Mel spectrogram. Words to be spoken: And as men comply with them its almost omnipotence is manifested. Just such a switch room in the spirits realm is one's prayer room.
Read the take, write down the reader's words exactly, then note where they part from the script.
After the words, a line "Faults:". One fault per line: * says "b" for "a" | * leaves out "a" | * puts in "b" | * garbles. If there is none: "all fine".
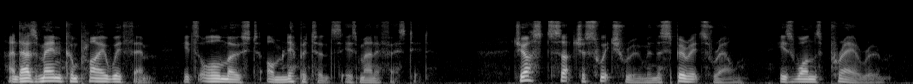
And as men comply with them its almost omnipotence is manifested. Just such a switch room in the spirits realm is one's prayer room.
Faults:
all fine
